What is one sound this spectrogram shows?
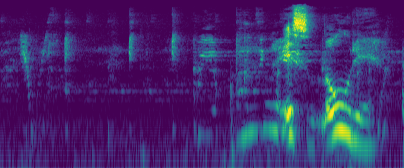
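A television plays the sounds of a video game.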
